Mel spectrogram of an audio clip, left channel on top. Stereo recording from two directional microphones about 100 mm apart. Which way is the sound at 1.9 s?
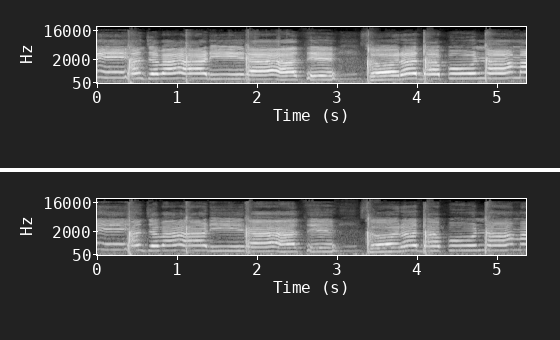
20° left (ahead or behind).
